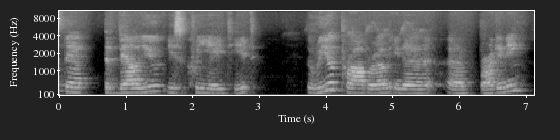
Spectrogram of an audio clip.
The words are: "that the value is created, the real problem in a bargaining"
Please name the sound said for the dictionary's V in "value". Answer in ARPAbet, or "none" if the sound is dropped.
V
